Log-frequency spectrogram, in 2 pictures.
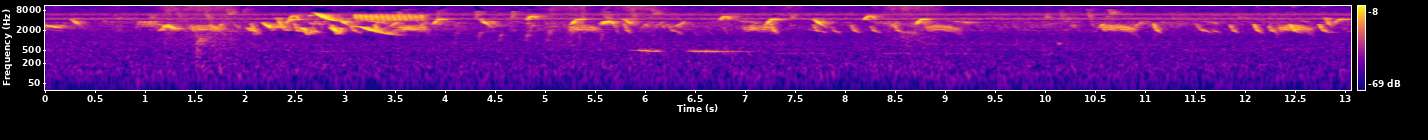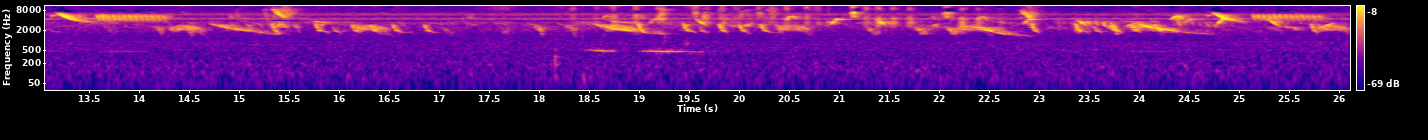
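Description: Several birds calling and singing at once, many quick downward-sweeping whistles and chattering notes repeating throughout, over a faint steady high-pitched hum.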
